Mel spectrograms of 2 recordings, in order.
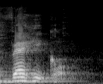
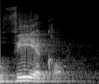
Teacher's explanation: the e is a long vowel and the h is silent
